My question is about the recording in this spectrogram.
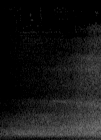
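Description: A rushing whoosh sound effect swells steadily louder and cuts off suddenly at the end, a transition riser leading into a cut between scenes.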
